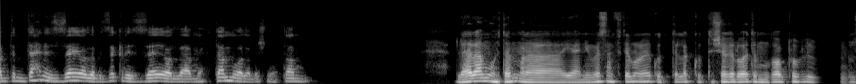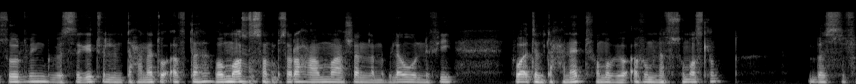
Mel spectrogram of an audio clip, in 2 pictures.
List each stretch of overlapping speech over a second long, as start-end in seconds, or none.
none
